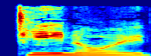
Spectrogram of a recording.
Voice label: "ctenoid", english

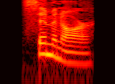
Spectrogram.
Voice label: "seminar", english spelling

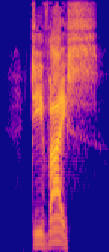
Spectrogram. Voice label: "device", english spelling

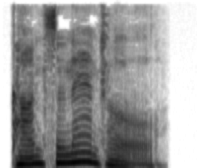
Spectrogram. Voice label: "consonantal", English

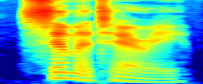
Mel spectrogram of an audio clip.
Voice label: "cemetery", spelling

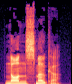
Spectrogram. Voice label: "nonsmoker", voice

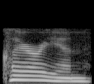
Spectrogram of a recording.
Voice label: "clarion", English

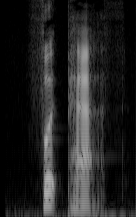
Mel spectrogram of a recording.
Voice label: "footpath", English voice, spelling

